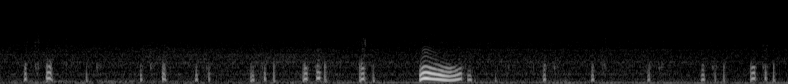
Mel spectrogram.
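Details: Eurasian eagle-owl recorded in the Eifel, 26 September 2013 in the morning: evenly scattered short hoarse notes throughout, broken by a single loud wavering call a little past four seconds.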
